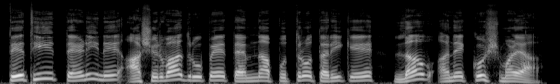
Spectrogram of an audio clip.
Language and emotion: Gujarati, neutral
